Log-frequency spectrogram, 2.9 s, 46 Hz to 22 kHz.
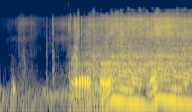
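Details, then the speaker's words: Barn-find 1986 Yamaha YZ125 two-stroke dirt bike after sitting for years, oil added to cylinder, good spark; fires in about one second into a steady, even idle, a little smoky, likely burning off that oil. "starts right up a little Smokey at the back hope that go [Music] away might just just be burning off the oil we put down in"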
